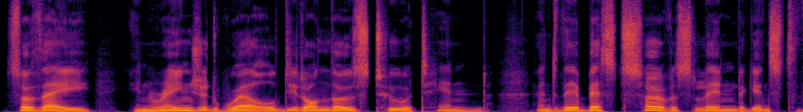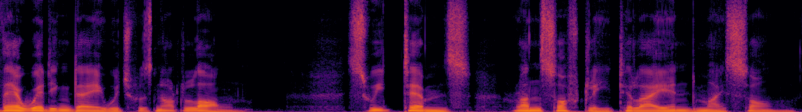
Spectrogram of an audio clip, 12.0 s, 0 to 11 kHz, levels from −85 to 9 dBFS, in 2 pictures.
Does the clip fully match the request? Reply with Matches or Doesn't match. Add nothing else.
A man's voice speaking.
Matches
